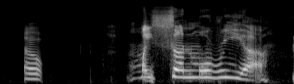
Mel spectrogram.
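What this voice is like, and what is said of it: Exaggerated Italian-accented impression. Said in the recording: “That's a great impression of Ben. ... That was perfect Italian Ben.”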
